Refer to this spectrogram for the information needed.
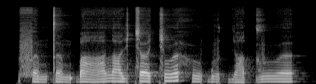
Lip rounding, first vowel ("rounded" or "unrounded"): unrounded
